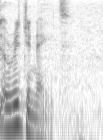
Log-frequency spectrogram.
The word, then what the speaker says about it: originated: art originated yeah yeah the verb is originated originally you know this traces are originated there's the second syllable but the noun is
